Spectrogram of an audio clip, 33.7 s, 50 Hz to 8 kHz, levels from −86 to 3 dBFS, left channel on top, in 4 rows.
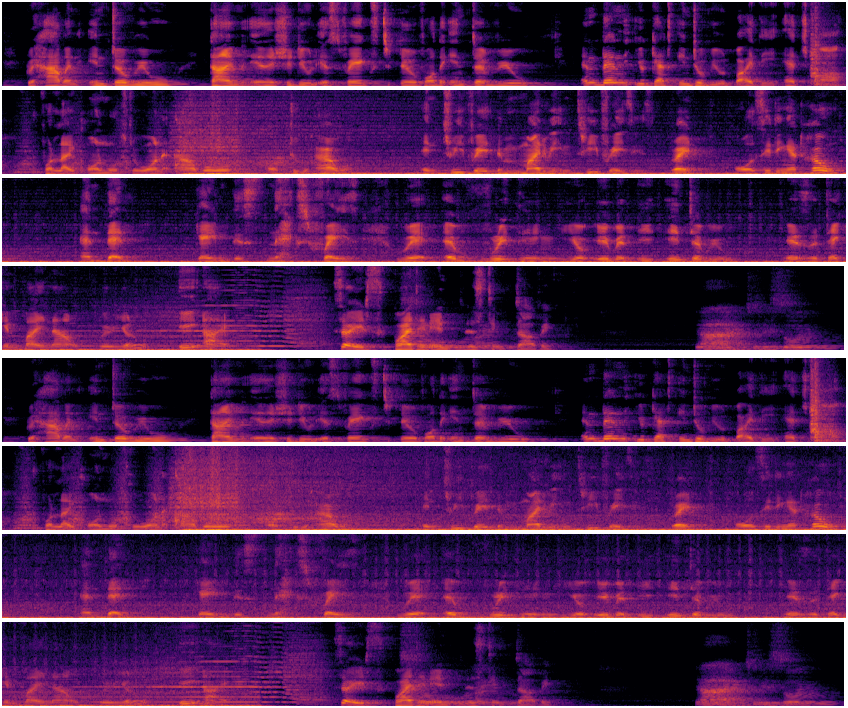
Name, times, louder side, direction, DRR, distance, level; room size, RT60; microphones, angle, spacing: voice 1, 0.2-1.7 2.1-5.3 5.8-8.4 8.8-10.8 11.1-12.0 12.6-15.4 15.8-16.8 17.7-18.2 18.8-24.2 24.7-26.8 27.1-27.6 28.7-30.8, left 4 dB, 35° left, 13 dB, 0.5 m, -32 dB
sound 1, 8.1-27.9, right 2 dB, 20° right, 0.3 m, -31 dB
voice 2, 21.5-21.8 29.3-30.5 32.2-33.3, equal, 80° right, -7 dB, 4.2 m, -40 dB
sound 2, 25.0-28.6, right 2 dB, 55° right, 2.8 m, -43 dB
17.0 x 5.8 x 6.2 m, 1.1 s
head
